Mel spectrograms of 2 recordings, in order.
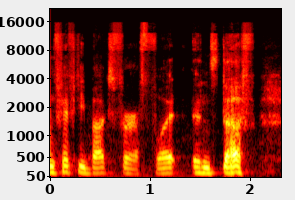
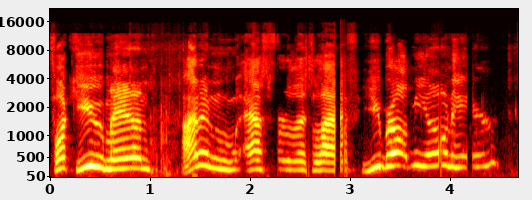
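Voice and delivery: put-on Southern accent spoken at a higher pitch; 9 semitones higher than usual. Retelling the Modern Prometheus story, voicing Frankenstein with a southern accent. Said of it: "I didn't know Frankenstein had a southern accent".

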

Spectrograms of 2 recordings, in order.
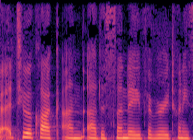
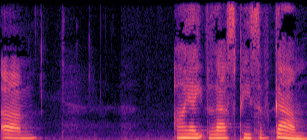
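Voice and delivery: put-on English accent; 4 dB louder than usual. Trying the line again in an English accent, Michael Caine-like. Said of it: "English accent applies".

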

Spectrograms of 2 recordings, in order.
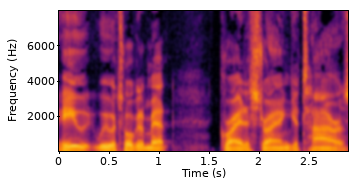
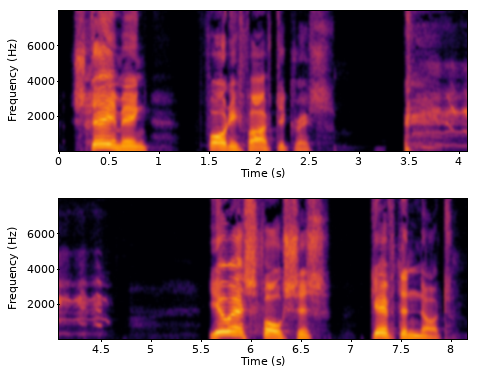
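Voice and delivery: put-on English actor voice, pitched higher; 10 semitones higher than usual. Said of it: "my Michael Caine impersonation".

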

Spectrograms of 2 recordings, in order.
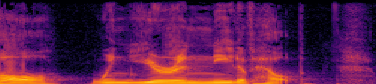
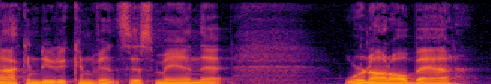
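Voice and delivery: normal talking voice

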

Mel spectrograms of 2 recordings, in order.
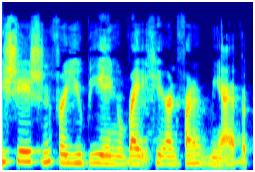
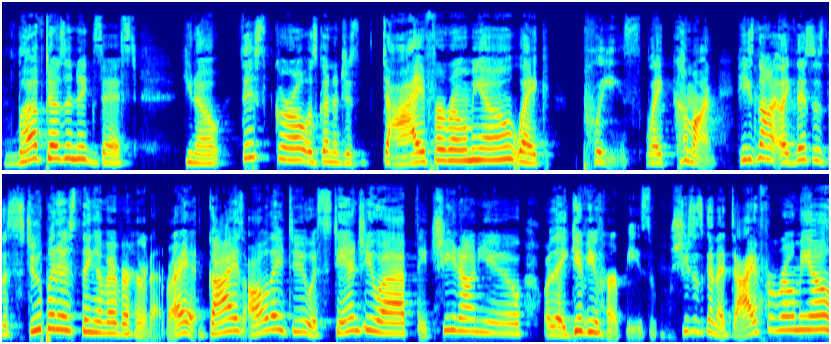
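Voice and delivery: mock livid, pitched-up, pissed-off angry rant; 5 semitones higher than usual. Retelling their reaction to reading Shakespeare, imitating an angry rant. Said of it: "I get so pissed off that I'm like".

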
